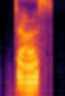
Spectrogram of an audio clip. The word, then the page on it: terce: Indian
